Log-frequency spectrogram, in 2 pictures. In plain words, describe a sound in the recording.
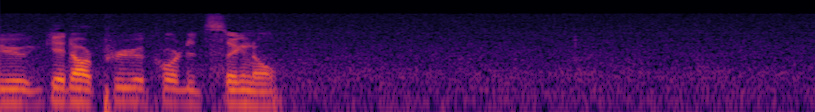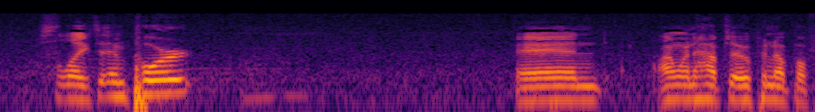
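A young man speaks into a handheld microphone with pauses, heard close through a loudspeaker.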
